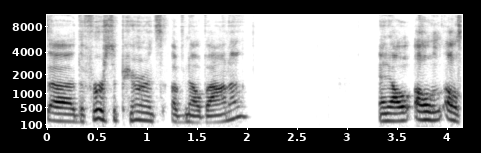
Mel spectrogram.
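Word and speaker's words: Nelvana: Um, but you know, it's uh the first appearance of Nalvana. And I'll I'll I'll say it for Stephen Nelana. Just so he he really he he always complains that I never pronounce the L, but I I do.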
